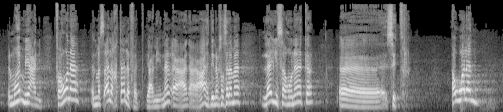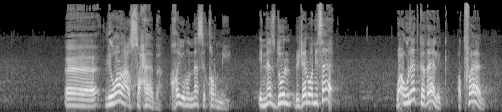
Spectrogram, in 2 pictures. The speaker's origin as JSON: {"language": "Arabic", "country": "Egypt", "said": "عندنا في مصر بيقولوا علقها في رقبه عالي مطلع سالم"}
